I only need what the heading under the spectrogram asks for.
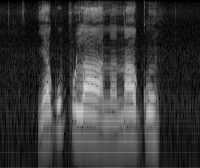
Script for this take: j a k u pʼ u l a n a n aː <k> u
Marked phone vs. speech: correct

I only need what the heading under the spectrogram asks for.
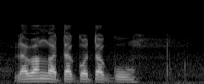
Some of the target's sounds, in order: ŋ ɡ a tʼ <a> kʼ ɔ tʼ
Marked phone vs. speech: correct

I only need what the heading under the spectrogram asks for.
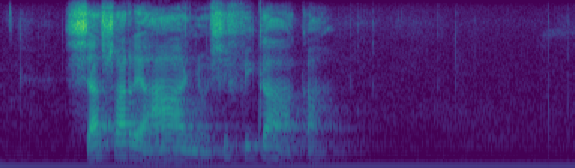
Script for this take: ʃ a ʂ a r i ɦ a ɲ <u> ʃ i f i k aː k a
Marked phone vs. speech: incorrect: ɔ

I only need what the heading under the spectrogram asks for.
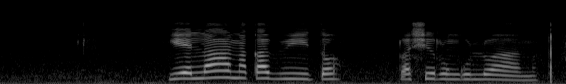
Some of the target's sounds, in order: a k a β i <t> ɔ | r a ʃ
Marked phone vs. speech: correct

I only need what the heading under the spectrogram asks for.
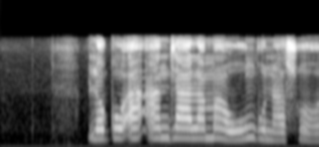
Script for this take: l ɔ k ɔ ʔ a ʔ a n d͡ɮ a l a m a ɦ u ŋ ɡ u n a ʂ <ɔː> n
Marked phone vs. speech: correct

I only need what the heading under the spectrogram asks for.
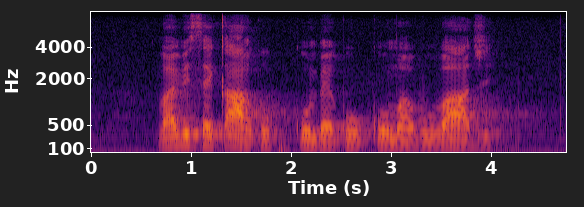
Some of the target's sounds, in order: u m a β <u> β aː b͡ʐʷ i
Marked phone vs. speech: correct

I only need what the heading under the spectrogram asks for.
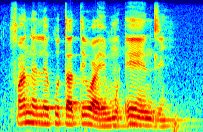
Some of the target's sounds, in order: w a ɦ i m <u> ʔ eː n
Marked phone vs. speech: correct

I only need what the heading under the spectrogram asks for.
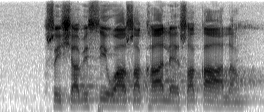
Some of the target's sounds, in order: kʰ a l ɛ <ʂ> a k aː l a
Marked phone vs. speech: correct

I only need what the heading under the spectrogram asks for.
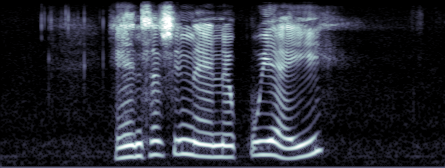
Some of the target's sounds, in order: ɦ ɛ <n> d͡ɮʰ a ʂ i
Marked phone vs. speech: correct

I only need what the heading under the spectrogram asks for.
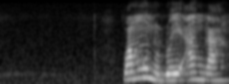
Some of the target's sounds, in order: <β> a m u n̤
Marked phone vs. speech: incorrect: w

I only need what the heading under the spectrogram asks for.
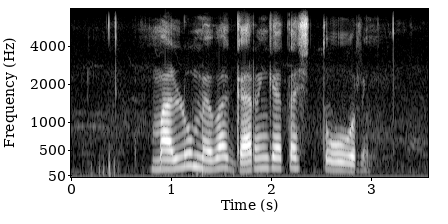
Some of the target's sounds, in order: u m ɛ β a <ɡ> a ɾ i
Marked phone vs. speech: correct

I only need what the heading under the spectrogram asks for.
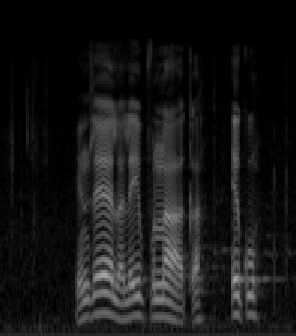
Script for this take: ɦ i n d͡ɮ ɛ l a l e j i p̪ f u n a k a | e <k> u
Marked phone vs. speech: correct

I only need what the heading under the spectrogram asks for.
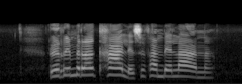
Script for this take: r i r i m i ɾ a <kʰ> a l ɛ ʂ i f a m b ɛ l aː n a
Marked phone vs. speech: correct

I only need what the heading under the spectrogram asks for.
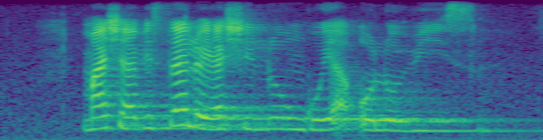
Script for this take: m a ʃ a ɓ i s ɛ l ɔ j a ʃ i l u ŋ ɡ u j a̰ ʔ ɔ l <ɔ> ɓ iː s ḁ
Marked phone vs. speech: incorrect: o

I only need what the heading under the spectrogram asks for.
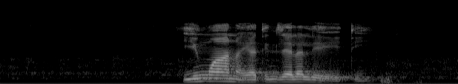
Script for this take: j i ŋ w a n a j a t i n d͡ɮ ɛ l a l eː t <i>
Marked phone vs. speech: correct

